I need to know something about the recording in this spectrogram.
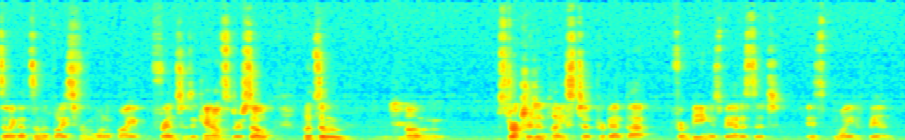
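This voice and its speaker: This low-quality recording, carrying a slight hiss or hum, captures a middle-aged female criminology professor in a lunch seminar room. Her mid-range voice has a conversational tone as she gives a casual academic talk to a few people, with restarts and a raised volume to carry.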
